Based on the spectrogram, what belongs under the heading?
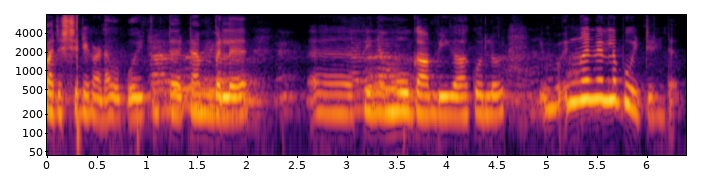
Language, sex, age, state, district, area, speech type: Malayalam, female, 30-45, Kerala, Kasaragod, rural, spontaneous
